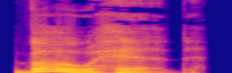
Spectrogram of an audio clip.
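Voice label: "bowhead", English, British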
